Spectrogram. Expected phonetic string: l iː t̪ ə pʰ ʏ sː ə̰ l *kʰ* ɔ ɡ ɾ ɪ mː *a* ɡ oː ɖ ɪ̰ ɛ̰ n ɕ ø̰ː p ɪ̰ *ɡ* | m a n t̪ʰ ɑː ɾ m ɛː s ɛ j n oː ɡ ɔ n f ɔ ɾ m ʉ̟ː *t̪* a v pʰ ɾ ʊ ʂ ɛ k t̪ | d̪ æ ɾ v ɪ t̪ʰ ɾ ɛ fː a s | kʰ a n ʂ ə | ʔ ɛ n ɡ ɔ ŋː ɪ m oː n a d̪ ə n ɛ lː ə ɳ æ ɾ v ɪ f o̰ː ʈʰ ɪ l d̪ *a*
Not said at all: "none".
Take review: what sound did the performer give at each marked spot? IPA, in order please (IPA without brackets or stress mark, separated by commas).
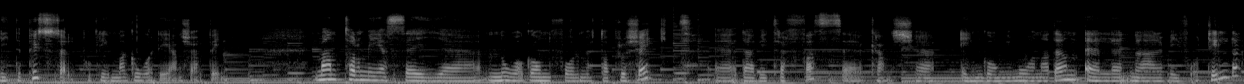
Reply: pʰ, a, ŋ, t̪, ɛ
